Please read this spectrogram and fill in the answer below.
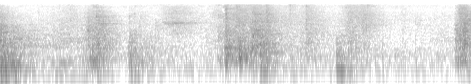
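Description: Handling noises: a sharp click right at the start, then light rustling and soft knocks as things are moved about on a tabletop while someone searches for a pen.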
